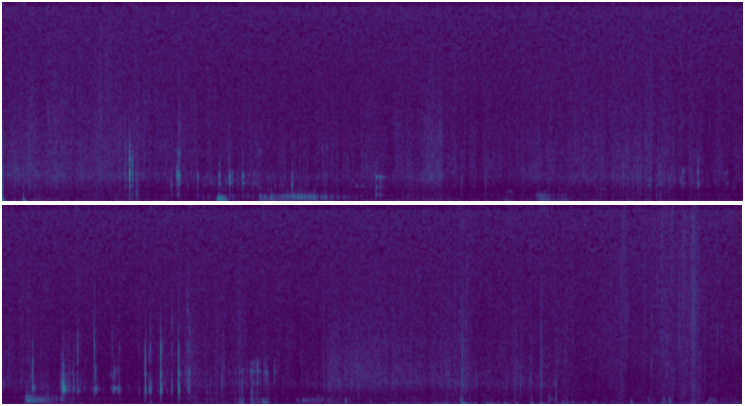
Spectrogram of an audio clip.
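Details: Stomach rumbling (borborygmi) from a person recently sick and vomiting: quiet gurgles and bubbling rumbles coming and going irregularly among faint clicks and room noise.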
